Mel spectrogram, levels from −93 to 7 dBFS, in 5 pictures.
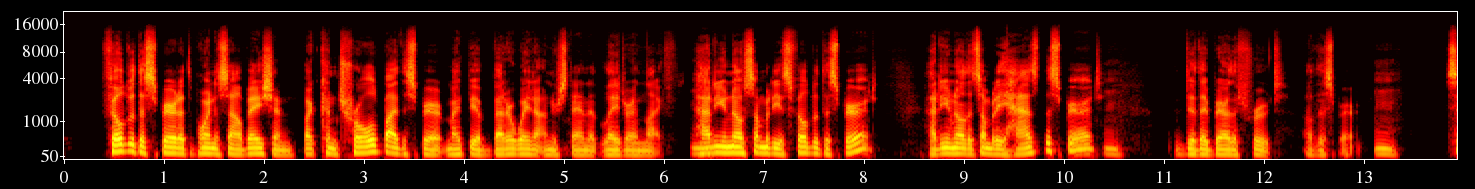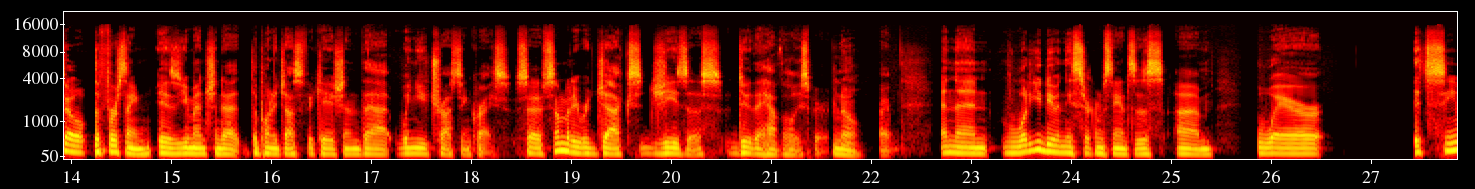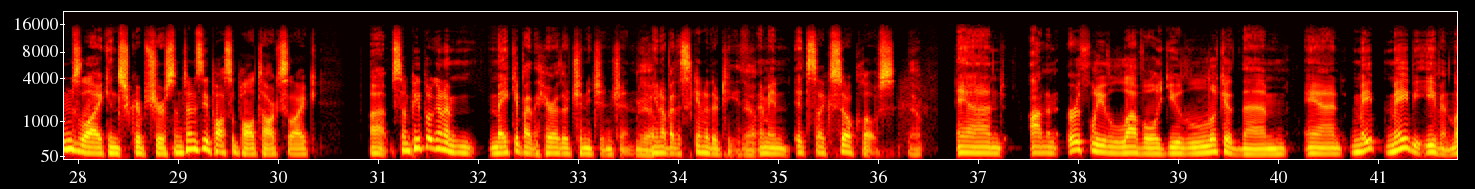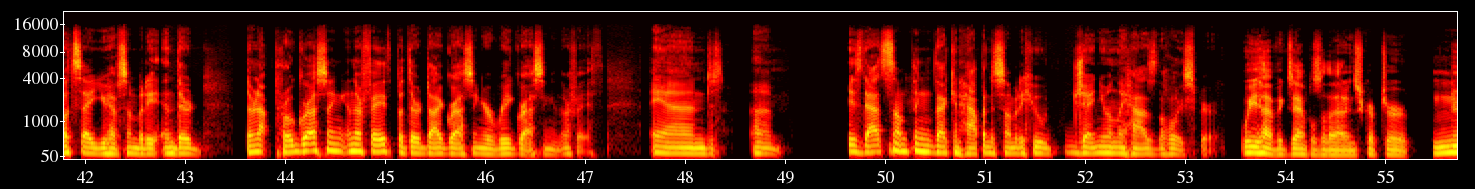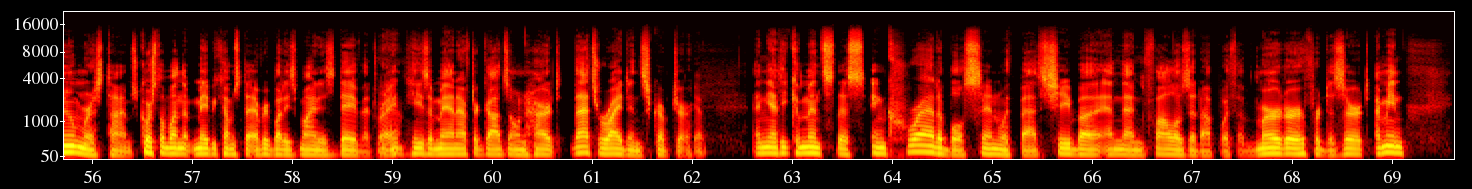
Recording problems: none

